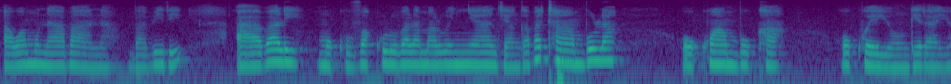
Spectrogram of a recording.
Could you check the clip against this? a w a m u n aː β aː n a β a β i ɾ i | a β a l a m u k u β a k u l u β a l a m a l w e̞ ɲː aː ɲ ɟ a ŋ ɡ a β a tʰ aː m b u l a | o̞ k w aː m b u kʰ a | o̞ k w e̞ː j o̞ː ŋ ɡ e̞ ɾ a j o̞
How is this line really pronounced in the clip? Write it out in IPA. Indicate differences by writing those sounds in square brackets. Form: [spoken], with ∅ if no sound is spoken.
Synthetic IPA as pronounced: a w a m u n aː β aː n a β a β i ɾ i | a β a l [i] m u k u [v] a k u l u β a l a m a l w e̞ ɲː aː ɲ ɟ a ŋ ɡ a β a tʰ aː m b u l a | o̞ k w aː m b u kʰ a | o̞ k w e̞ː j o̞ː ŋ ɡ e̞ ɾ a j o̞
